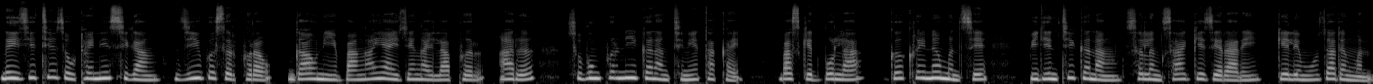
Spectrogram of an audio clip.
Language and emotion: Bodo, neutral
